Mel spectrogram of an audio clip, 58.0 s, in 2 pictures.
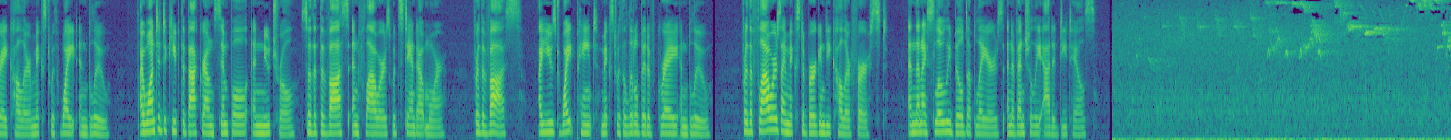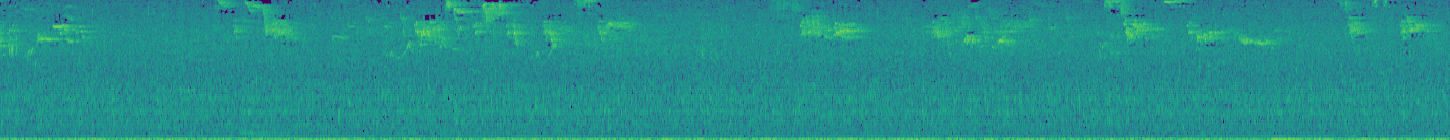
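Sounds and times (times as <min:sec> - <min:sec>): steady background hiss: 0:22.2 - 0:58.0
songbirds chirping: 0:22.7 - 0:32.3, 0:33.0 - 0:42.2, 0:43.0 - 0:54.7, 0:55.5 - 0:58.0.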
